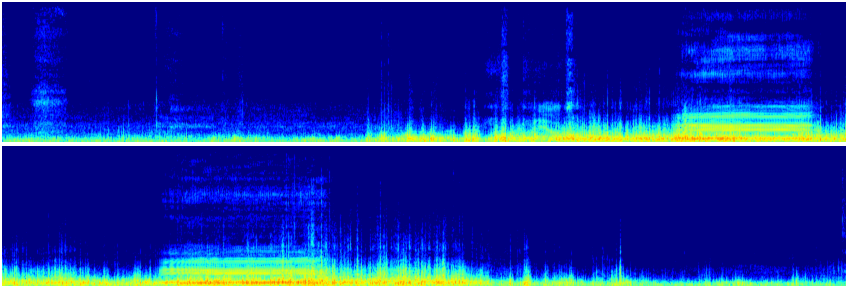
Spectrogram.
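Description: Wind buffeting the microphone, with two long, drawn-out livestock calls a few seconds apart in the middle, each rising and falling in pitch.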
